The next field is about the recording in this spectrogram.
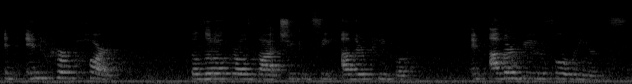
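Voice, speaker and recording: Higher-voiced woman narrator, echoey and distant. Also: steady tone, normal speed. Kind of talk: scripted storybook narration, readers theatre. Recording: echoey room, distant mic, clear noise.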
